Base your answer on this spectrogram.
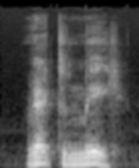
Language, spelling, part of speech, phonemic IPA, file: Dutch, werkten mee, verb, /ˈwɛrᵊktə(n) ˈme/, Nl-werkten mee.ogg
- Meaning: inflection of meewerken: 1. plural past indicative 2. plural past subjunctive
